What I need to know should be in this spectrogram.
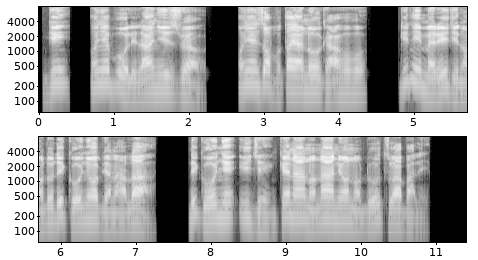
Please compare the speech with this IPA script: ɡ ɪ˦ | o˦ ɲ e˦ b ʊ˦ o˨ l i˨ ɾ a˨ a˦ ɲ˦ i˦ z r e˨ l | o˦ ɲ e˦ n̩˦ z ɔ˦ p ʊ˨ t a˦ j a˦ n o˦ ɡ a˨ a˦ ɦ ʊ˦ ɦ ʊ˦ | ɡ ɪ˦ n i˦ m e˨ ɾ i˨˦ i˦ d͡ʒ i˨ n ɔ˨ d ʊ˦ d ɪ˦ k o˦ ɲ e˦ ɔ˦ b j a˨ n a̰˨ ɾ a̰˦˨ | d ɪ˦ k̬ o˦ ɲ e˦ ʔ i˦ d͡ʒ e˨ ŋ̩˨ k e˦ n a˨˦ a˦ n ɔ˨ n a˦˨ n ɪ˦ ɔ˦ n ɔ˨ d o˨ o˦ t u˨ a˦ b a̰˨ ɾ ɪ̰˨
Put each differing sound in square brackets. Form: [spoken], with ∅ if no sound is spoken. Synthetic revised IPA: ɡ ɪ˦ | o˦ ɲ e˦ b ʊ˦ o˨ l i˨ [l] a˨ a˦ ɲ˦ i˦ z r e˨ l | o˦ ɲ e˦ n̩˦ z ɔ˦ p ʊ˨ t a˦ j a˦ n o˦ ɡ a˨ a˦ ɦ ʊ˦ ɦ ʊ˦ | ɡ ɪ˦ n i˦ m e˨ ɾ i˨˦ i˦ d͡ʒ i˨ n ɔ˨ d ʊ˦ d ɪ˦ k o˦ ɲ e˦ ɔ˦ b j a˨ n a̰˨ [l] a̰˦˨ | d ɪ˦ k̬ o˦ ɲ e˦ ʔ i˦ d͡ʒ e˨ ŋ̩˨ k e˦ n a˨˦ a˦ n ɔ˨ n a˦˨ n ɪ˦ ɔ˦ n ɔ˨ d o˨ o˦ t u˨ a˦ b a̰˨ [l] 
